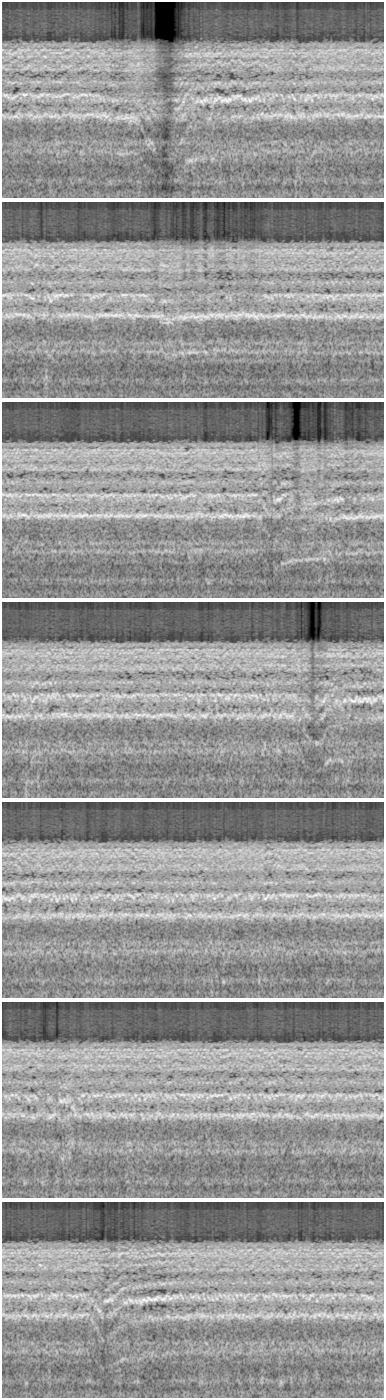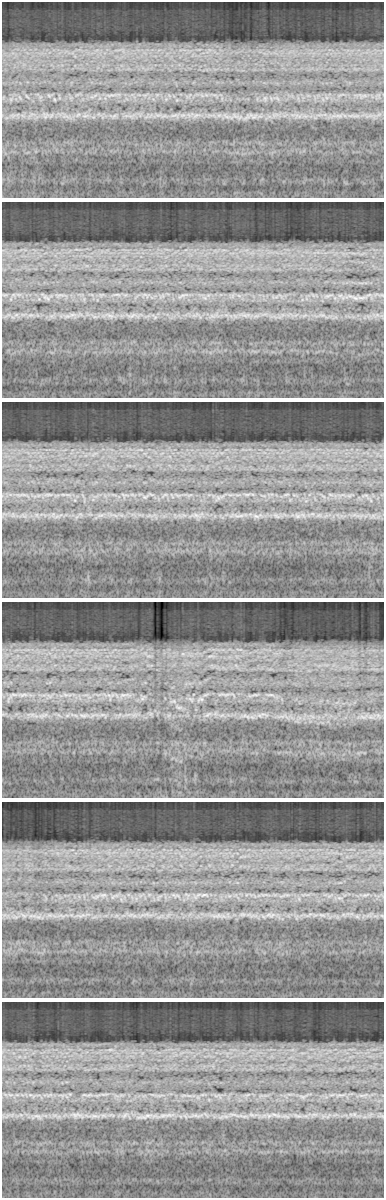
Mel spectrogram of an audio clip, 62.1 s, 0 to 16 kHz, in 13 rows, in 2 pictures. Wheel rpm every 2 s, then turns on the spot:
190, 190, 230, 230, 230, 240, 200, 230, 220, 200, 230, 230, 230, 240, 230, 220, 230, 230, 230, 230, 240, 230, 240, 230, 230, 230, 230, 230, 230, 230, 230.
none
